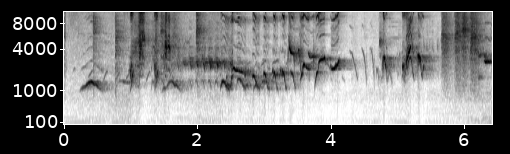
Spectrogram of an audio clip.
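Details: White-rumped shama, a forest-caught bird, female prompting the male to practise singing: varied whistled phrases with sliding, rising and falling notes and fast buzzy trills, interspersed with sharp clicks and rattles.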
